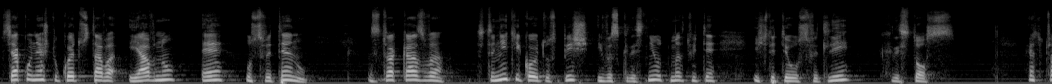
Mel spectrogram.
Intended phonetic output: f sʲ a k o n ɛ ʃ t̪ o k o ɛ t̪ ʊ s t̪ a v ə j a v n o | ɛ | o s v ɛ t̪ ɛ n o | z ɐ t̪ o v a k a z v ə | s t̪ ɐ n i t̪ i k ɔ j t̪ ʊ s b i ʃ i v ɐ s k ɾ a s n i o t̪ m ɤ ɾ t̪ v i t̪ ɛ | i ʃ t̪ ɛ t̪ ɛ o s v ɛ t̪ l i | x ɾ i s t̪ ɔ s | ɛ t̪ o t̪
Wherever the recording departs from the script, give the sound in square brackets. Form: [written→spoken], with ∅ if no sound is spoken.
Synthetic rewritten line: f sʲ a k o n ɛ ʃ t̪ o k o ɛ t̪ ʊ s t̪ a v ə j a v n o | ɛ | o s v ɛ t̪ ɛ n o | z ɐ t̪ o v a k a z v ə | s t̪ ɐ n i t̪ i k ɔ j t̪ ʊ s [b→p] i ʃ i v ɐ s k ɾ [a→ɛ] s n i o t̪ m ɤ ɾ t̪ v i t̪ ɛ | i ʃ t̪ ɛ t̪ ɛ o s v ɛ t̪ l i | x ɾ i s t̪ ɔ s | ɛ t̪ o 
